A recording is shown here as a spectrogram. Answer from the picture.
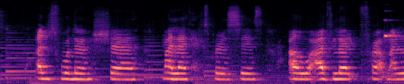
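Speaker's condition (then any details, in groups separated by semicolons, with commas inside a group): Cerebral palsy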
